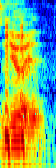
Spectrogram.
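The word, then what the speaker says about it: NEID: Yeah, and these are the Habitable Planet Finder and the NEED instrument, right? – Right. I'm forced to correct you on this. The pronunciation is NUID.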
